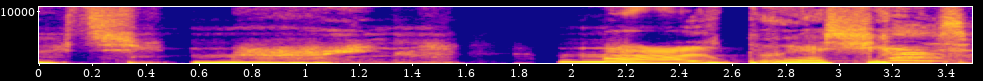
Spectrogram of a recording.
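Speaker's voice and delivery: very slow, crazed, half-mad drawn-out muttering. Retelling how a crazed woman muttered to herself: crazed Smeagol muttering. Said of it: "she went all Smeagol on people".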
